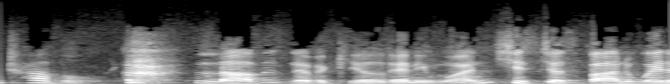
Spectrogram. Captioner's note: scoffs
